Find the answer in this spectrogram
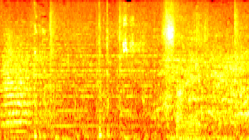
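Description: A volleyball thudding twice: a smaller thump, then a louder sharp hit about a second in as the serve is struck, over arena music.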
